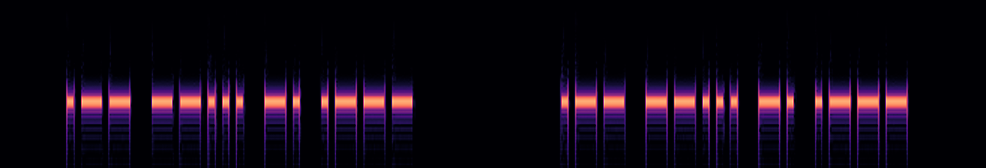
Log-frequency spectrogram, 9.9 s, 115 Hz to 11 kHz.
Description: Morse code, heard as a keyed tone, about 17 wpm, 700 Hz. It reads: W7NJ W7NJ
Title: USA Call Signs - 4 Characters - Repeated 2x - 17wpm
